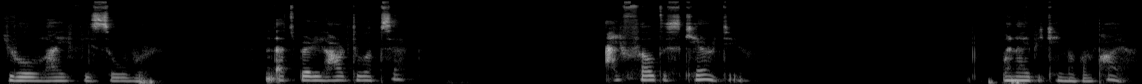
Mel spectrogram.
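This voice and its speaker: A woman acting as a kind, gentle female vampire who owns a mansion, in a hushed, breathy, reassuring ASMR roleplay. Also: fairly low pitch, fairly even intonation, a little slow, pauses often, heavily acted. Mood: soothing. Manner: hushed, breathy, tender and reassuring, often near whispering.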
